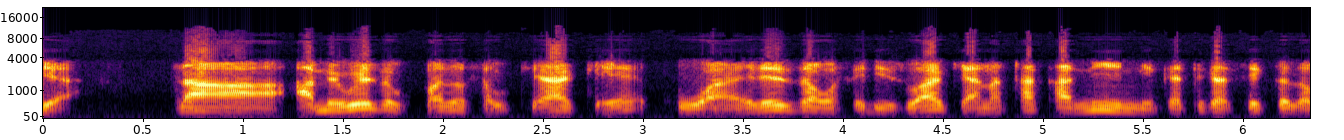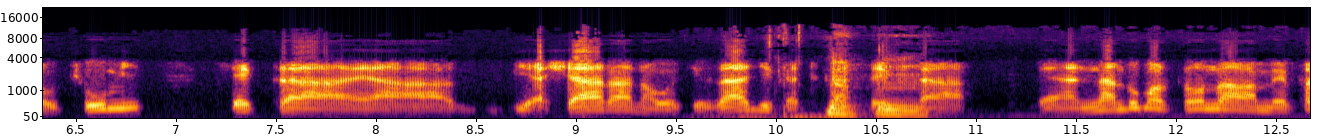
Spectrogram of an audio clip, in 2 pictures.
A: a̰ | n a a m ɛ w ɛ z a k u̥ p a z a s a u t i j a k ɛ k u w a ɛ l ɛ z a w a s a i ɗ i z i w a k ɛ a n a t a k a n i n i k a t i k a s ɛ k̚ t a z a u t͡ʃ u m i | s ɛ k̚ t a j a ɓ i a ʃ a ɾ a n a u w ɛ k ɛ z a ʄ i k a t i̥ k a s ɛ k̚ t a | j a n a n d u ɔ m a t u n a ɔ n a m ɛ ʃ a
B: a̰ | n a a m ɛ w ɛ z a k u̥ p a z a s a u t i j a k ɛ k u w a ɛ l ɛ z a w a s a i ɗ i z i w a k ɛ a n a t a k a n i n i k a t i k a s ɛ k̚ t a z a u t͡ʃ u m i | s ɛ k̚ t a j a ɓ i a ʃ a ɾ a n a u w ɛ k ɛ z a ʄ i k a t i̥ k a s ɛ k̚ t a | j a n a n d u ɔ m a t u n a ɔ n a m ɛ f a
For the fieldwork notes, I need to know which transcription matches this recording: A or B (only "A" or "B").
B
